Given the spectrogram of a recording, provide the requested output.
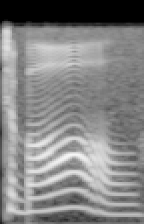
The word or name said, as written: Tobol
